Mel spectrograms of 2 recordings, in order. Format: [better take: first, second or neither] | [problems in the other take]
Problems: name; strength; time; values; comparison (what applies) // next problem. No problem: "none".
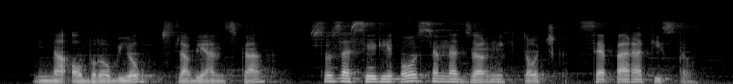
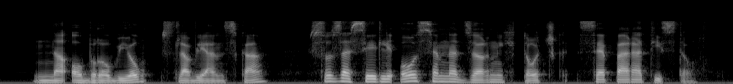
second | noise reduction (neural separator model SepFormer DNS4)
